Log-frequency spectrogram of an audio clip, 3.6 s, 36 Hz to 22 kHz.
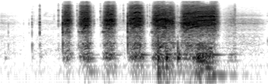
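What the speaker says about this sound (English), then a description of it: "So we're going to take a 3/8 wood drill bit" Wood being bored with a 3/8-inch wood drill bit, making a pilot hole in the corner of a cutout for a return air register; five or six loud, close rasping bursts of grinding sound, each about half a second long, follow one another in a steady rhythm.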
